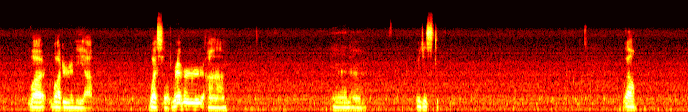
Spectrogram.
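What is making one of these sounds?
An older man speaks calmly in short phrases close to the microphone, with pauses in between.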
